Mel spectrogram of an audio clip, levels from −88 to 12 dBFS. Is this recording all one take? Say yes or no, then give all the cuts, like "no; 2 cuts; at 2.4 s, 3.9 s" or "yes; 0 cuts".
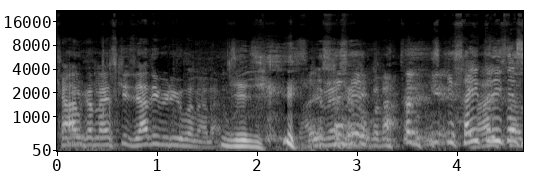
yes; 0 cuts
